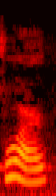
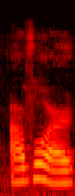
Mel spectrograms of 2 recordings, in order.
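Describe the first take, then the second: First: The word begins directly with a V sound. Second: The word begins with an added A sound. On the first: "como na palavra voar" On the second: "que pode ser usada como avoar"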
